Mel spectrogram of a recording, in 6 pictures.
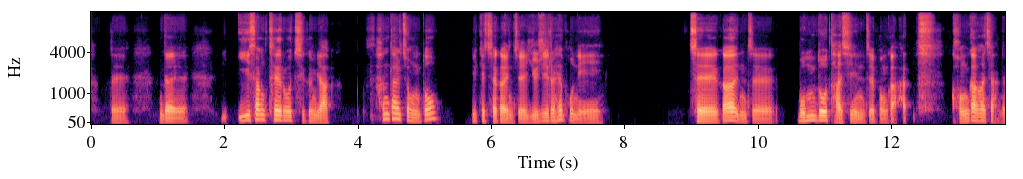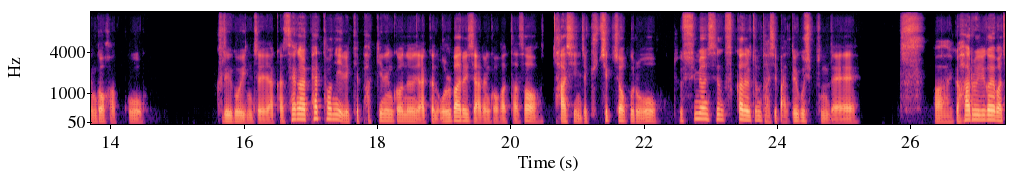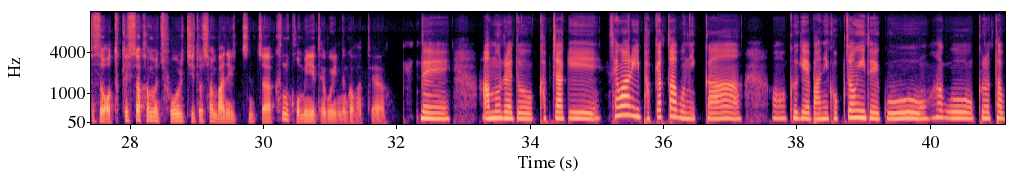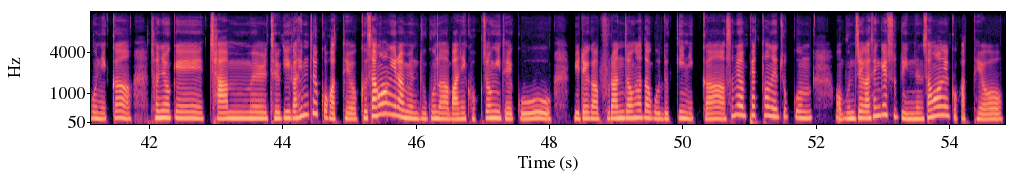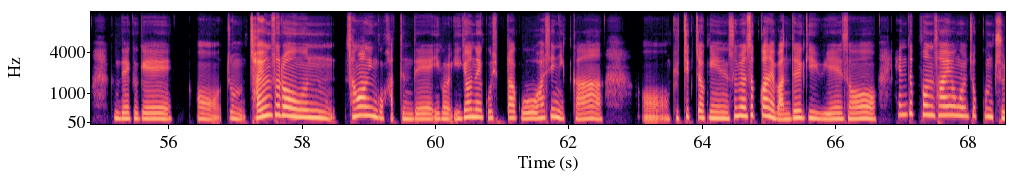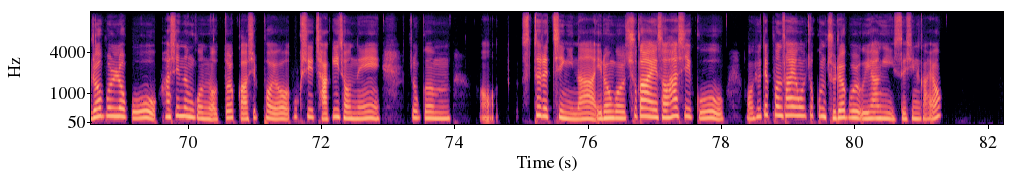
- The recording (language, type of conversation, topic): Korean, advice, 하루 일과에 맞춰 규칙적인 수면 습관을 어떻게 시작하면 좋을까요?
- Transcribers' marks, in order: tapping; teeth sucking; other background noise; teeth sucking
